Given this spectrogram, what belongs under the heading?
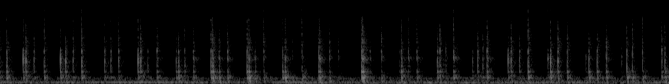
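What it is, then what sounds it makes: Plastic wipes canister tapped with nails. Long acrylic nails tap rapidly near the top of a Clorox disinfecting wipes canister, a mid-sized hollow plastic cylinder. The stream of quick, slightly uneven clicks has a hollow, low-mid knock and a bright, crisp edge, with each tap dying away almost at once over a steady low hum.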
